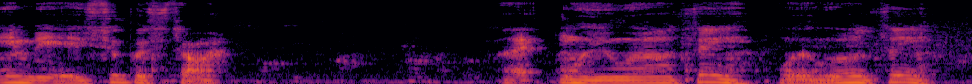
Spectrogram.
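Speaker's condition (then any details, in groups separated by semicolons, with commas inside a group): Multiple sclerosis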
